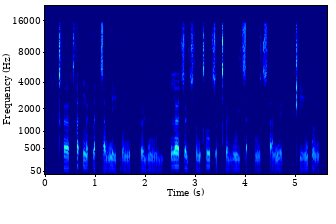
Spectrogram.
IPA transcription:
kʰœː˧t̪ʰɐ˥k̚ n̪ɵ˧t̚lɐ˥t̚sɐ˨˥wn̪iː˨p̚ wʊ˧ŋ | pɵ˨˧ɥwuː˨˩j | lœː˥t͡sɵ˧ɥt͡sʰʊ˨ŋkʰuː˥ t͡sʊ˧k̚t̪ʰɵ˨˧ɥ luː˧jt͡sɐ˨k̚puː˨˧ t͡sʰɐ˨˥ŋwɪ˨k̚ | kʰiː˨˥wpʊ˨˩ŋ

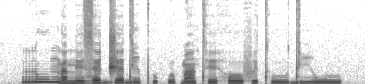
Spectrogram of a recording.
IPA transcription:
ruː˦ŋa˨ne˨zɛ˦ d͡ʒɛ˦di˦ pʰu˨k͡pʊ˨ ɓã˨ tʰe˨hoː˦fɪ˦ tʰuː˨diː˨wu˦

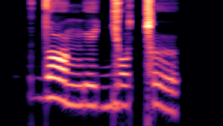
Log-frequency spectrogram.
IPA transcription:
dˤoŋeɟɔǀɵ

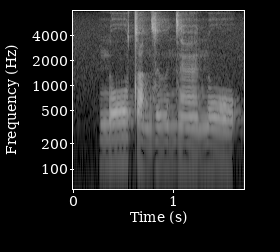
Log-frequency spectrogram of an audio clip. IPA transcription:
noːtɑnzɯːnzæ̃ː no

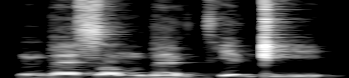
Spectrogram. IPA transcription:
mbæ˦zɒ˦ mbæ˨ɖ t̪ʰi˦ɖkʼḭ˨

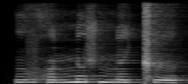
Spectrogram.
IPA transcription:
ɨvhə̃nːɨʃnːẽj ǁʏ

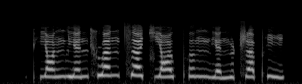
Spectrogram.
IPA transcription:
pʰjɑ˧˥ŋljɛ˧˥n ʂwa˥nt͡sä˥t͡ɕjɑ˧˥ʊ̯ pʰɤ˥ŋn̪jɛ˨˩n̪u˦ʈ͡ʂä˥ pʰi˥˩

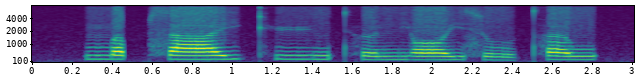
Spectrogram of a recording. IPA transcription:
mɐ˨˥p̚saː˨˥jkʰyː˧ŋ t̪ʰɵ˨˧njɔː˨˧jsuː˨˩ t̪ʰɐ˥w

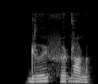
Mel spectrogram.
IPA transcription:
ɖɯy̯ fʏɖɑɳ

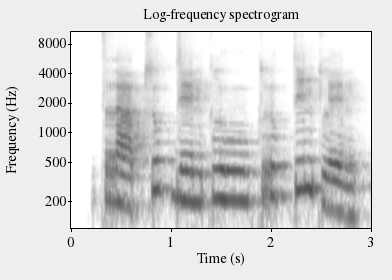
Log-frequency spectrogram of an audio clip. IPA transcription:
tra˨˩p̚su˥˩k̚ de˧nkluː˧ kru˦˥k̚ti˥˩nkle˨˩n

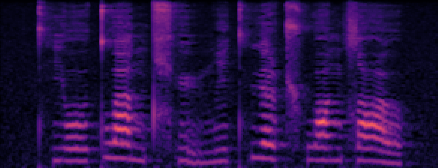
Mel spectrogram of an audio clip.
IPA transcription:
t̪ʰjo˨˦ʊ̯t̪wa˥˨nt͡ɕʰy̰˨˩ mi˨˦t̪ʰɥɛ˥˨ʈ͡ʂʰwɑ˦ŋsɑ˥˨ʊ̯

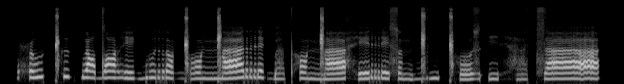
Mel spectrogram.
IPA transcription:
ħuǁʰɯk͡puː dˤuːɦeɡ͡bu rɔɡ͡ǁɔːŋ͡ǁaː rɛɡ͡ba̤pʰɔŋ͡ǁaː heresɔn ɡ͡ǁiŋǁʰozʔi ha̤t͡saː

